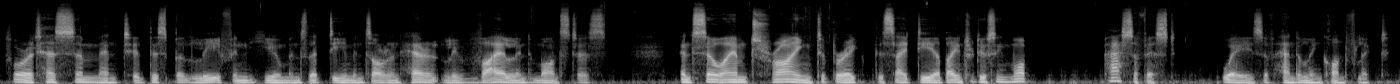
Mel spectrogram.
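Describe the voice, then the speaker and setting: Male actor as demon emperor, deep voice, unhurried pace, solemn, measured, formal, noble pacifist, fantasy roleplay. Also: fairly even intonation. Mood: solemn, resolute. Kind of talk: fantasy audio roleplay, spoken softly to one listener.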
